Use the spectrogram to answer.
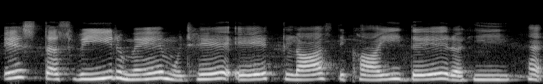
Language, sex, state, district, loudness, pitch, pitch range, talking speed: Hindi, female, Madhya Pradesh, Katni, -12 LUFS, 235 Hz, 220-255 Hz, 110 wpm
